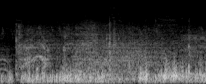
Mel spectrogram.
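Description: A car on the move, heard from inside: a steady low rumble of engine and road noise with wind.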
